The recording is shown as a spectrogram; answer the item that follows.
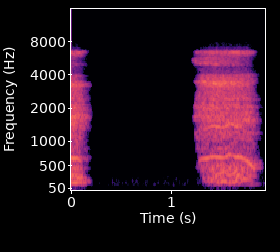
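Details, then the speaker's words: Imitated harsh, high-pitched crowing on breathing in, as in a child arriving at the emergency room with upper airway obstruction: inspiratory stridor, raising suspicion of acute laryngitis, e.g. laryngotracheitis or croup. "Y es inspiratorio generalmente, estridor inspiratorio, ¿ok? Entonces, en ese caso voy a sospechar de una laringitis aguda."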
